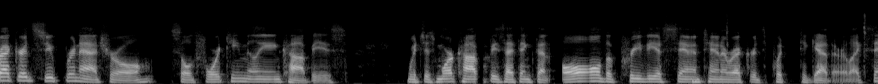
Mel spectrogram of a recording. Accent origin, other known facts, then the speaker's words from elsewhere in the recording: East Coast, United States; I grew up on the East Coast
